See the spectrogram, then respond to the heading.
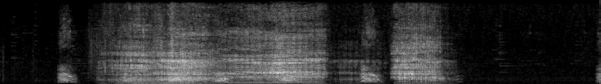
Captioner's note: the growls of and snow leopard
